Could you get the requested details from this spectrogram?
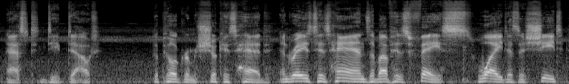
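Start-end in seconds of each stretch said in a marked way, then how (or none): none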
